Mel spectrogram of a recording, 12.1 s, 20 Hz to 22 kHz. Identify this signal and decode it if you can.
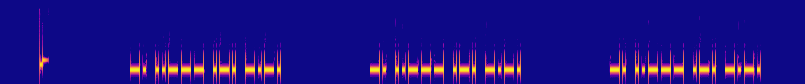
Morse code, heard as a keyed tone, about 25 wpm, 700 Hz. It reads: N2RC N2RC N2RC
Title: Easy Call Signs Repeated 3x - 25wpm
